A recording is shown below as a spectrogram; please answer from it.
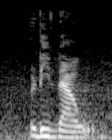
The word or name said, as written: ridau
